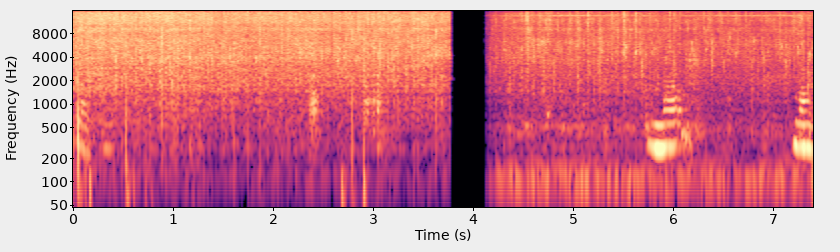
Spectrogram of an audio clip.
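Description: Potatoes frying in a pan hiss with a steady, loud sizzle, broken by a few clinks of stirring and a short silent gap before the sizzling resumes with more bubbling and spatter.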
